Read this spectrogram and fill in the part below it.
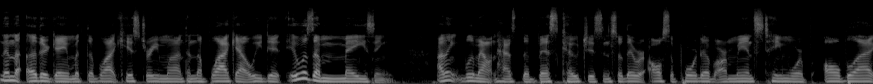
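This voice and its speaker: A man with a Southern US accent speaks at a fairly quick pace, his medium pitch showing ordinary variation. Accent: Southern American. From US South, northeast Mississippi. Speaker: college student. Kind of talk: radio interview. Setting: studio.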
